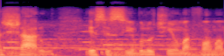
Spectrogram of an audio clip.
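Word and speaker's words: šarru: Também aqui supunha-se que a palavra repetida representasse rei, era pronunciada charu.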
